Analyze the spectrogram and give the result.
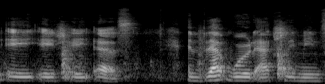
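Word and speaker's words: נָחָשׁ: That it's pronounced Nahas, Nahas, and that word actually means snake.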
